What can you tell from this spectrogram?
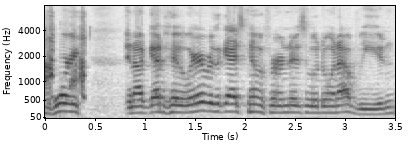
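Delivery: high put-on southern twang; lightly Cajun-tinged southern accent. Shown as a demonstration. Trying out the character's accent for friends, southern accent. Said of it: "the kind of southern accent".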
